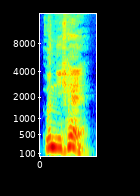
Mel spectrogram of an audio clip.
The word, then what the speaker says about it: 은혜: 아니라 은혜 은혜 은혜 은혜 입술에 힘 주지 말고 은혜 그렇게 발음하셔야 돼요 앞으로 이걸 또 어떤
